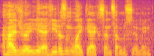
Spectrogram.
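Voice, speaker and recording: Casual podcast host, male, mid-pitched, rambling and profane, a bit off-mic, dry sound. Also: a little fast, recorded from a distance, a loud crowd. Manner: rambling, swears often, jokey. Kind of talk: casual gaming chat.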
